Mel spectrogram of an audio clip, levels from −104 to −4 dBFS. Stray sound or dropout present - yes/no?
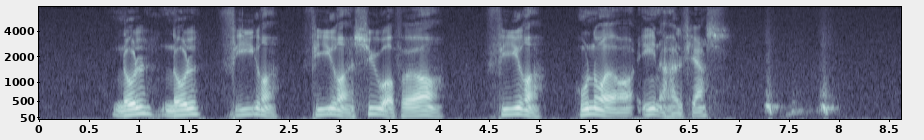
yes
